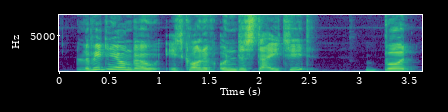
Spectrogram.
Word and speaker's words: Lupita Nyong'o: Well, the other ones, you have Lupita Nyong'o.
